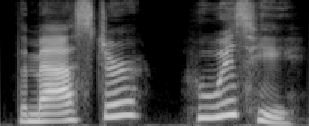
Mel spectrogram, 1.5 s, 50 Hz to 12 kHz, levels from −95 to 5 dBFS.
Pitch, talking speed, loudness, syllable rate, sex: 250 Hz, 155 wpm, -20 LUFS, 5.2 syllables/s, female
